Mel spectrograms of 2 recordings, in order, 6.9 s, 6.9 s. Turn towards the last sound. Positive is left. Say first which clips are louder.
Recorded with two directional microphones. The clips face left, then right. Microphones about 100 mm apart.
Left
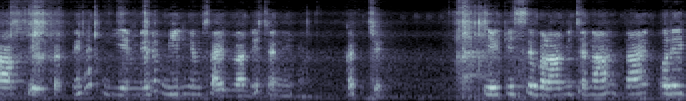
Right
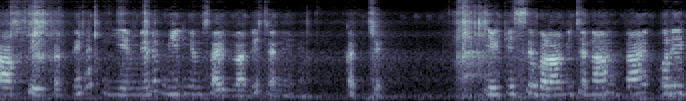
# left 5 dB
turn(degrees=25)  # may be behind; listen again after turning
